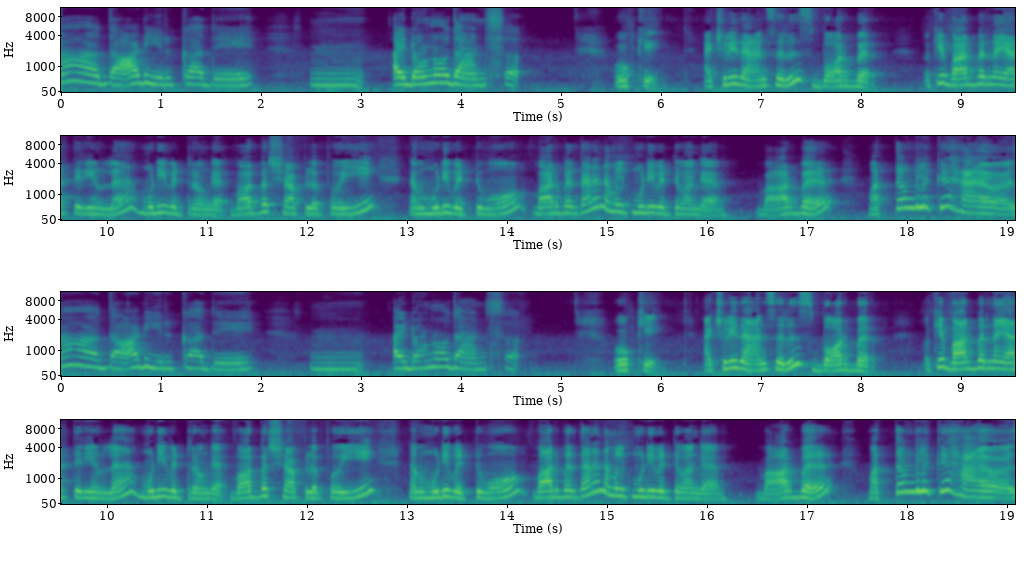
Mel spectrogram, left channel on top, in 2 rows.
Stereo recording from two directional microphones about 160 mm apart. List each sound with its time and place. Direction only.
0.0 s a child's voice: 25° left (ahead or behind)
5.2 s a sound: 20° right (ahead or behind)
6.4 s a woman's voice: 15° right (ahead or behind)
